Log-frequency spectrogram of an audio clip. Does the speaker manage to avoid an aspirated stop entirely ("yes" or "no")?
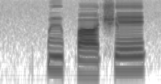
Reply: yes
